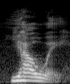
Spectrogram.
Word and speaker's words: Yahweh: tetragrammaton yhwh most scholars agree that this is pronounced as yahweh which means the eternal one yahweh is the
